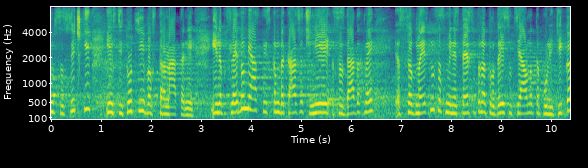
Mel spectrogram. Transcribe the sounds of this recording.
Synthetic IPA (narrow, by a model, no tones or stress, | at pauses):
msəsfsit͡ʃkiːnst̪it̪ut̪siːvəfst̪ɾɐnat̪əni | inɐposlɛd̪nomʲjast̪oiskəmd̪ɐkaʒət͡ʃɛniɛsəzd̪ad̪əxmɛ | səvmɛsnosəsminist̪ɛɾst̪vot̪onɐt̪ɾud̪əisot̪sialˠnət̪əpolit̪ikə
